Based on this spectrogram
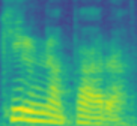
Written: kilnapara

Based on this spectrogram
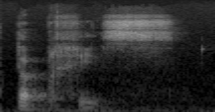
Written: Tpkhis

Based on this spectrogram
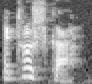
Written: Petrushka

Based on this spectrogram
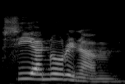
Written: Sianoorinam

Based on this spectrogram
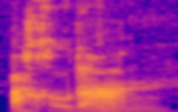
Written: Akhaldan

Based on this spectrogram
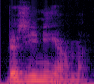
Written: Veziniama

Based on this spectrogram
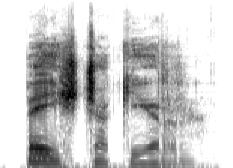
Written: paischakir

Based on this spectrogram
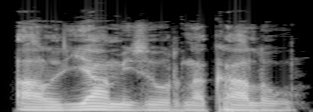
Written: Aliamizoornakalu

